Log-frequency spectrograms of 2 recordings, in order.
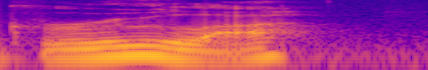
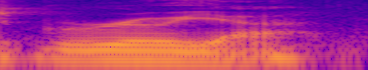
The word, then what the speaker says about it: grulla: Because I know that a lot of Canadians and others pronounce the word Grulla, G R U L L A, but in fact, the proper pronunciation is Gruya.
